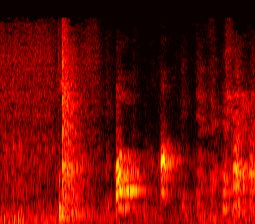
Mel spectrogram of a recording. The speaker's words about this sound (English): The arrow he fired bounced off the wall into a cameraman.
